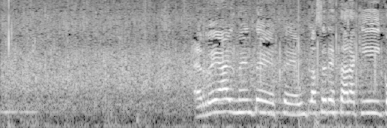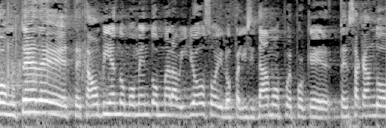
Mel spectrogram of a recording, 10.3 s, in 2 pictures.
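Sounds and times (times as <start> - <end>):
crowd applause: 0.0 - 6.1
speech: 2.6 - 10.2.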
